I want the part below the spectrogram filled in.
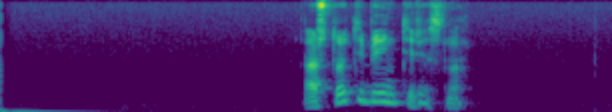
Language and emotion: Russian, neutral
